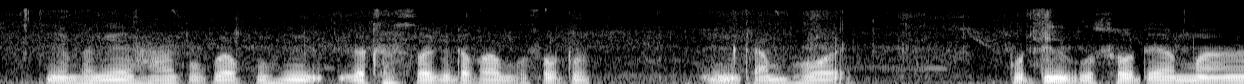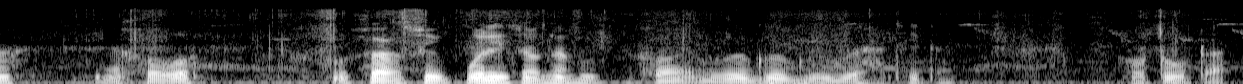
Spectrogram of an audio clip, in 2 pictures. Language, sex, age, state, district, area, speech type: Assamese, male, 60+, Assam, Lakhimpur, urban, spontaneous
